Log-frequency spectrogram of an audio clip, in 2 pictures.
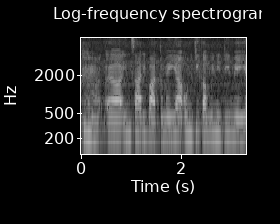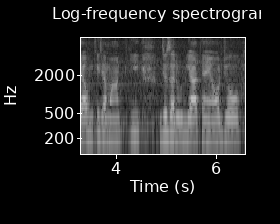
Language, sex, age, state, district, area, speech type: Urdu, female, 30-45, Maharashtra, Nashik, urban, spontaneous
